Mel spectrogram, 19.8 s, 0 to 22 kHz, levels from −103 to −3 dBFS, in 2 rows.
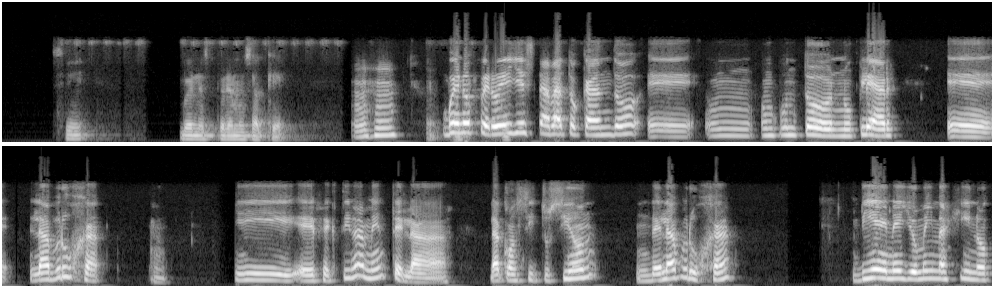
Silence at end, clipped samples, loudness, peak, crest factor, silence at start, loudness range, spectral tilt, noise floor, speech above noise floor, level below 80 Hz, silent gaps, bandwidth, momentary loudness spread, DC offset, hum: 0 s; under 0.1%; -15 LUFS; 0 dBFS; 16 dB; 0.65 s; 6 LU; -5 dB/octave; -83 dBFS; 69 dB; -60 dBFS; none; 9.2 kHz; 18 LU; under 0.1%; none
